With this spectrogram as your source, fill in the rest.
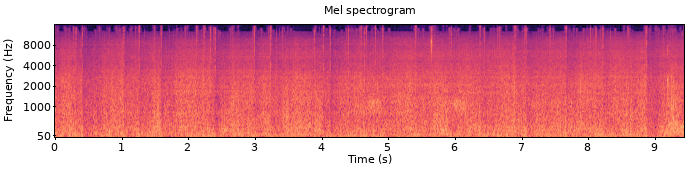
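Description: Steady, loud wind buffeting a rider's microphone on a BMW F750GS motorcycle on a chilly day, a dense continuous roar that holds without a break for the whole stretch.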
